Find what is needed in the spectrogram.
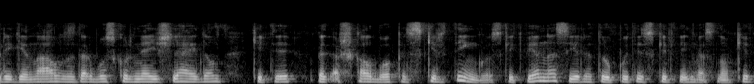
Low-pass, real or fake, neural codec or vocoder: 7.2 kHz; fake; codec, 16 kHz, 4.8 kbps, FACodec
